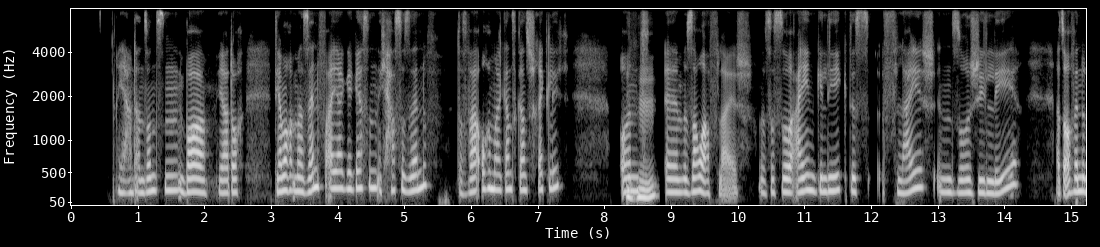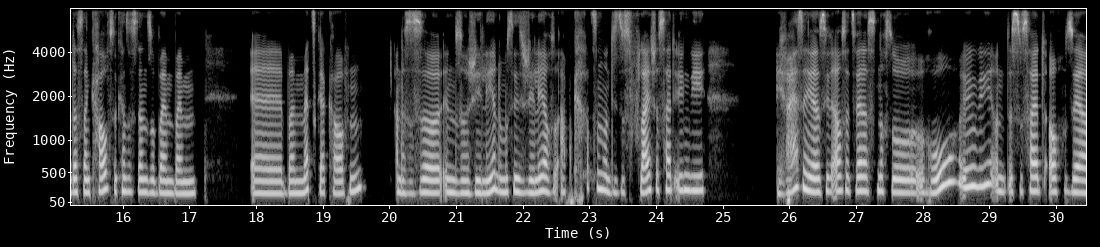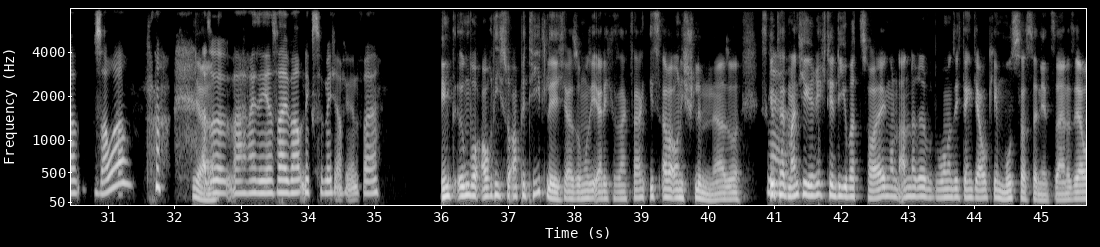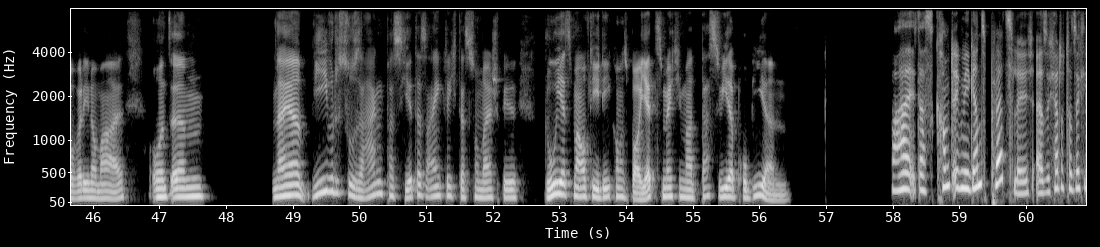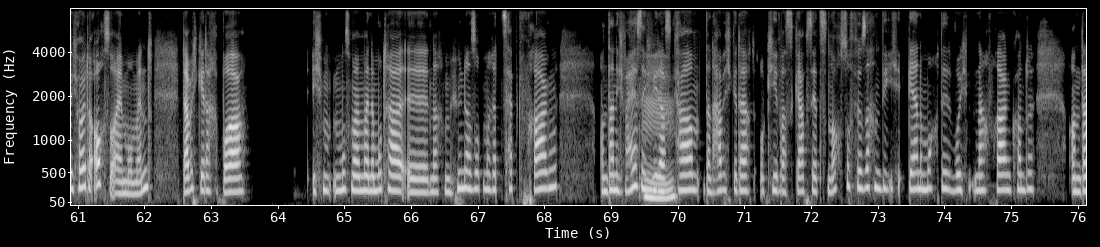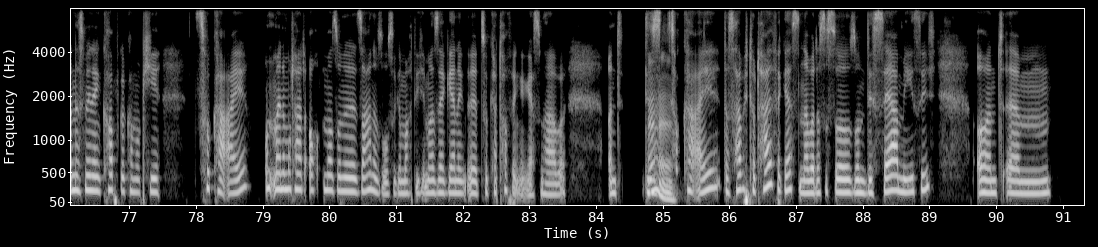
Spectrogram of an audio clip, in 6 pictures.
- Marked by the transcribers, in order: other background noise; chuckle; put-on voice: "muss das denn jetzt sein?"
- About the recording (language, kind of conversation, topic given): German, podcast, Wie gebt ihr Familienrezepte und Kochwissen in eurer Familie weiter?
